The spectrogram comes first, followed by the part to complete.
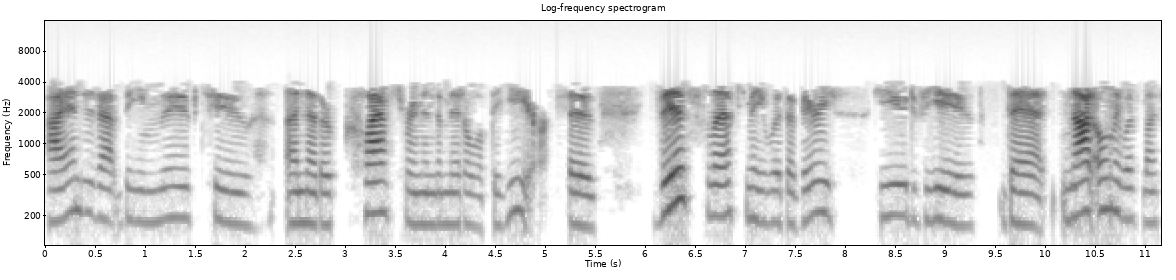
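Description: A woman's voice: lowish voice, unhurried. A middle-aged woman who stutters, a speech-language pathologist, telling her own story in a voicemail. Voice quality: stutters, with some repeated words. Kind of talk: recorded voicemail, personal story. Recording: tinny phone line voicemail.

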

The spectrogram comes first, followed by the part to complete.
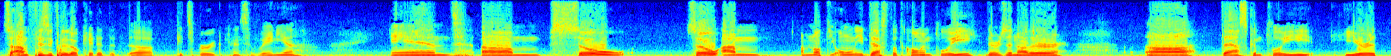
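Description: A man from Israel with an Israeli accent, speaking English as a guest in a technical interview, with frequent pauses, fillers and restarts. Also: medium pitch, darkish tone, rough recording. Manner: hesitant, many fillers and restarts. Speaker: software engineer guest.

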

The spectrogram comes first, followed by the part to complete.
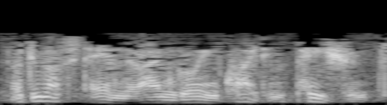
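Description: An actor playing a pompous, menacing government official in a 1930s radio drama, curt and commanding. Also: male voice, low voice, very animated, fairly quick, background noise. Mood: threatening, impatient. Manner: imperious, curt, barking orders. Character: pompous, menacing male state propaganda official. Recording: muffled 1930s radio recording.

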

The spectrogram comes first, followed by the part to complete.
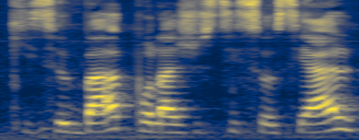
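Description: A woman's voice: medium pitch, brisk. A woman whose first language is Spanish, a podcast guest who talks hesitantly, with many fillers and English words mixed in. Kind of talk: casual podcast chat.

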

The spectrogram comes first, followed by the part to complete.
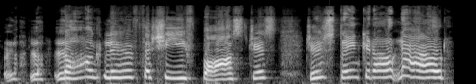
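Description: A man voicing a small, cowardly, scheming male goblin who stammers and wheedles in a high voice. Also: takes it slowly, a bit bright, heavily acted. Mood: wheedling.

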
